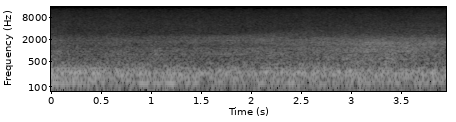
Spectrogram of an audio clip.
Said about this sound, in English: compared to the beginning of class, quite a bit more traffic.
